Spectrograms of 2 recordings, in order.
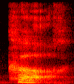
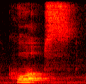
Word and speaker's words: Corps: So this is the Lotion P50 Corps, not corpse, corps. Let's say it right. Corps is body. Yeah, not dead body.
